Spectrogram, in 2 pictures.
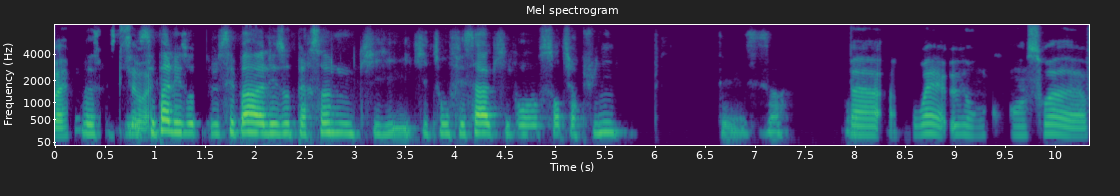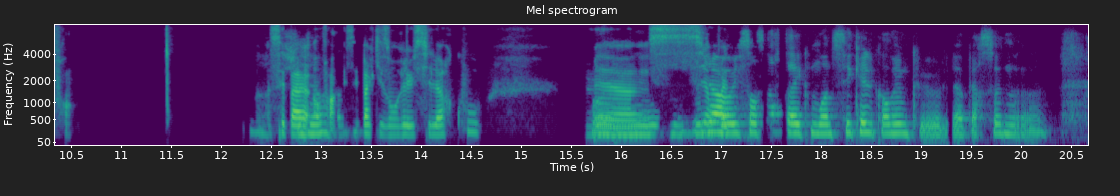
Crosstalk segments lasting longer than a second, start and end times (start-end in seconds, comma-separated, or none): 15.7-17.1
